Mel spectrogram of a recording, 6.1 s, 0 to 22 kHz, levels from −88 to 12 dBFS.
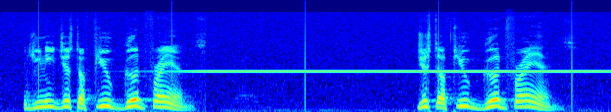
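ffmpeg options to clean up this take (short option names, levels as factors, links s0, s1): -af "adeclick=t=4,bandreject=f=1600:w=30,agate=range=0.0891:threshold=0.0178"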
